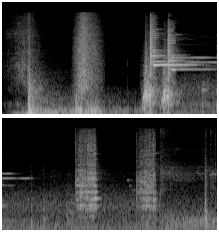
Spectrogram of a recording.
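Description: Intro sound effects: two whooshes, then a loud metallic clang that rings for about a second, followed by two shorter whooshes.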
